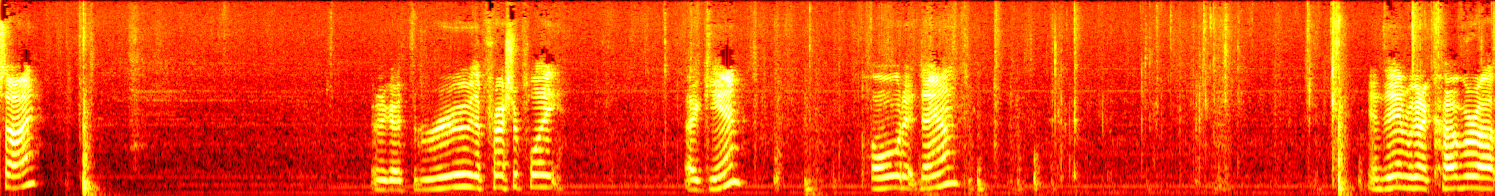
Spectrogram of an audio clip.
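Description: Gauze rustles softly as hands pack and wrap it around a leg.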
